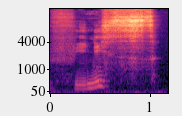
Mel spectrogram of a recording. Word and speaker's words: finissent: Il, elle finissent. Silent ENT.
